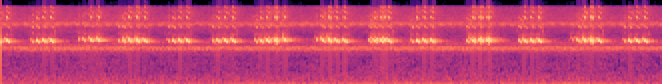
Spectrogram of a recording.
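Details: Persistent cricket song of about fourteen crisp, high pulsed chirps spaced roughly half a second apart, with a constant shrill drone and a low steady hum behind it.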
